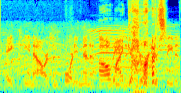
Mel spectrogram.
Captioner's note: passengers making racket; laughs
